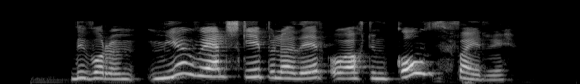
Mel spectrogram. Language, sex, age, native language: Icelandic, female, 40-49, Icelandic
